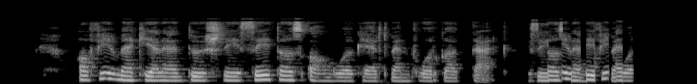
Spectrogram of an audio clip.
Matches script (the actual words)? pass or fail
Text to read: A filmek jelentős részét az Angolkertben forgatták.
fail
